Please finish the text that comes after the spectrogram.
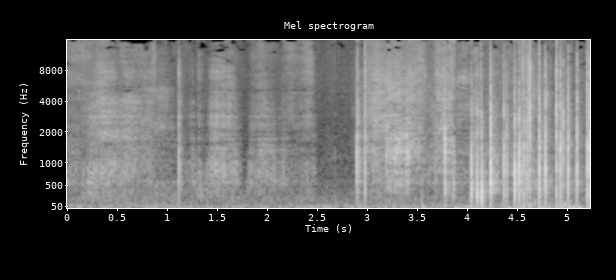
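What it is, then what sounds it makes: Cardboard box tapped and scratched with nails. First comes a rough, hissing scratch across a stiff surface. Then a run of crisp, bright clicks, a dozen or so, closing in a fast flurry. Each click dies at once, the dry tick of fingernails on a flat cardboard box in a small room.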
